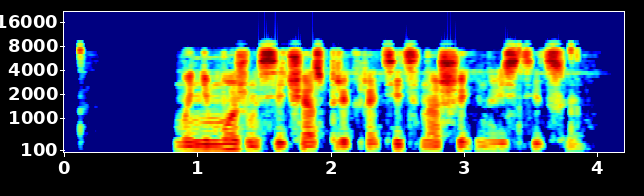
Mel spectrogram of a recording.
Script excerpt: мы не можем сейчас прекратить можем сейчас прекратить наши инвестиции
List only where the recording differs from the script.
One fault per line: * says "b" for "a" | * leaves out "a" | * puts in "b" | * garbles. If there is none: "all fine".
* leaves out "можем сейчас прекратить"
